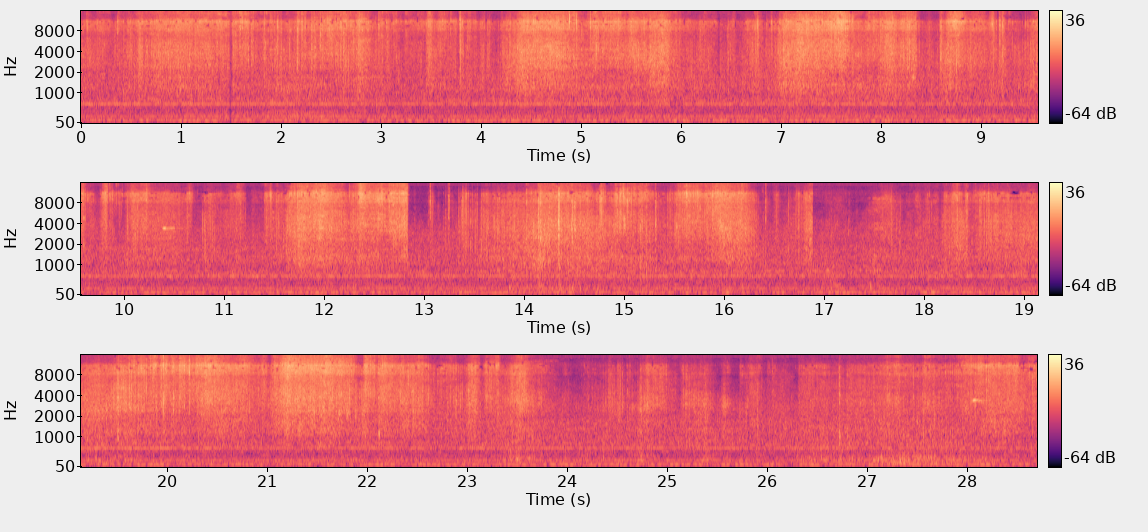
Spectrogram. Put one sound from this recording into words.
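Foam crackles and fizzes as bubbles pop.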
